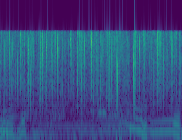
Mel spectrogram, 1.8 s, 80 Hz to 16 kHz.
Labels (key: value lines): label: biophony, cascading saw
recorder: SoundTrap 600 or HydroMoth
